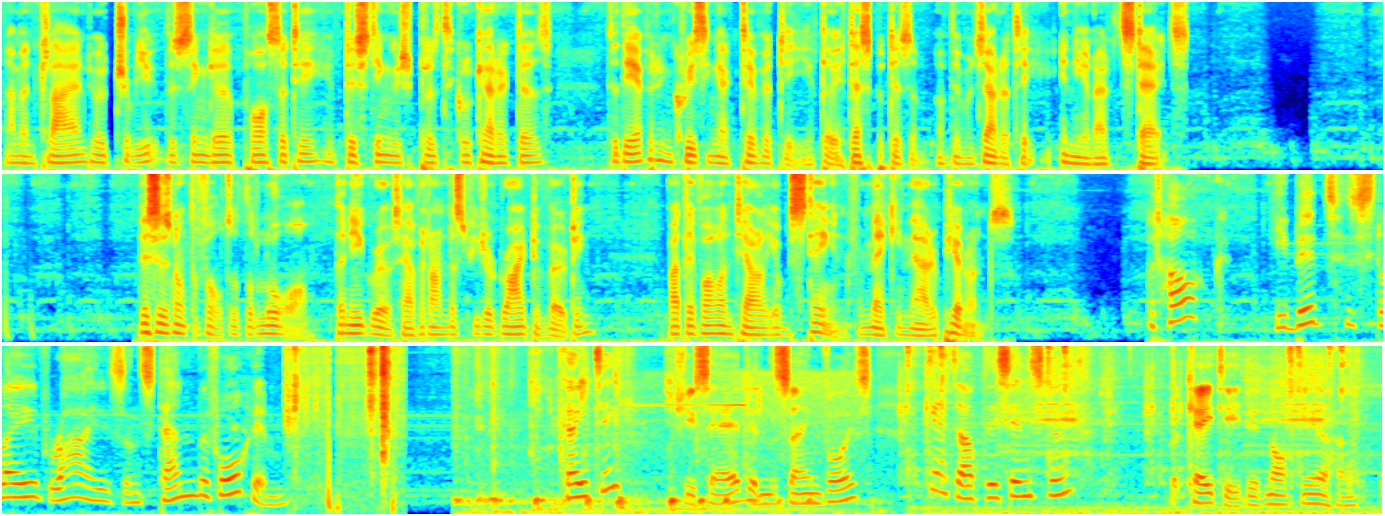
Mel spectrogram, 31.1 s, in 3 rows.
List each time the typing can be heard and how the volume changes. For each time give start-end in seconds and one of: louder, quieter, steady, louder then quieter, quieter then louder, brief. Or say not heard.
22.8-31.0 quieter.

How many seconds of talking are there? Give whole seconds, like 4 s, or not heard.
25 s.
